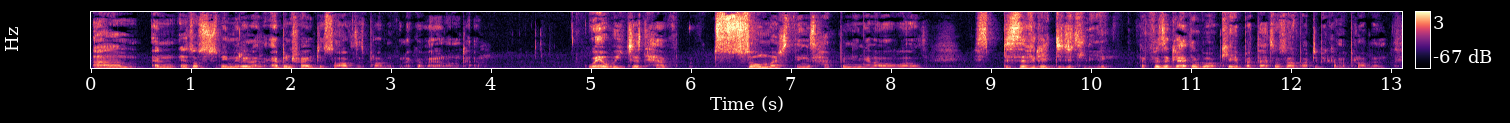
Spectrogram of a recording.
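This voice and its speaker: Talking very fast, a man's voice swings widely in loudness. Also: medium pitch for a man, ordinary pitch variation. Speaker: tech founder vlogger. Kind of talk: casual vlog monologue. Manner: uneven loudness, practicing projecting; hesitant, many fillers.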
